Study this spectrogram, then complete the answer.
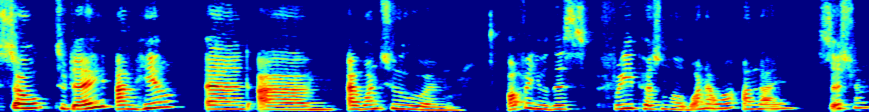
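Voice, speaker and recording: A woman at a high pitch and a very slow pace, her pitch swinging very widely. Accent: Danish. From Denmark, near Copenhagen. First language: Danish. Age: 40s. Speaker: torticollis recovery coach. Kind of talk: webinar presentation with sales pitch. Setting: online webinar. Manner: halting, many fillers.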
